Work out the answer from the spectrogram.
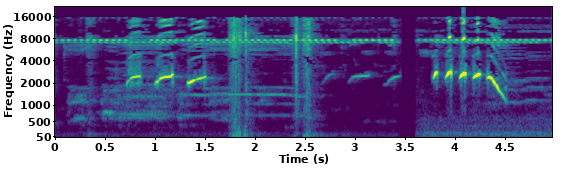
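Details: Common iora singing to call rivals and trigger other ioras to respond. Upswept whistles and a faint steady tone, then a brisk run of four clear notes finishing with a long falling whistle.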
